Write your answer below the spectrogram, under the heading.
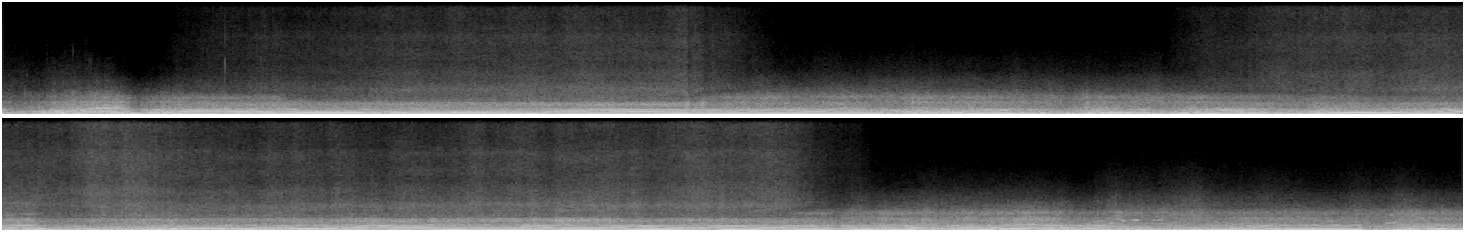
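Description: Jet ski engine running under way, its revs rising and falling over and over as the throttle is worked in the chop. A hiss of rushing wind and water comes and goes over it.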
